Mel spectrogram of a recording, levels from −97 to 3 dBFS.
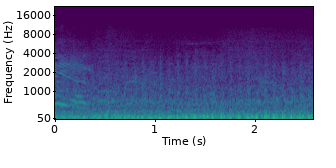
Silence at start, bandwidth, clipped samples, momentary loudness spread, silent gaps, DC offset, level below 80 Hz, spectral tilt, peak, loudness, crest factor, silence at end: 0 s; 10.5 kHz; under 0.1%; 3 LU; none; under 0.1%; -44 dBFS; -8 dB/octave; -28 dBFS; -44 LUFS; 14 dB; 0 s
